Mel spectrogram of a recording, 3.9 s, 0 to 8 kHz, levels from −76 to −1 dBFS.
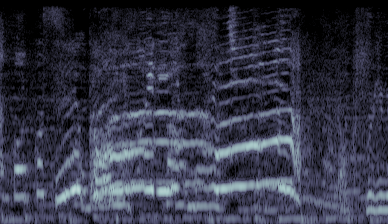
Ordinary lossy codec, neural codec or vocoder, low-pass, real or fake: none; vocoder, 44.1 kHz, 128 mel bands, Pupu-Vocoder; 7.2 kHz; fake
